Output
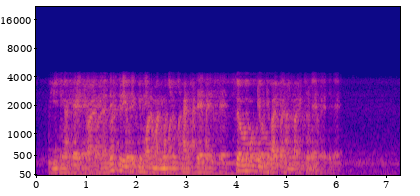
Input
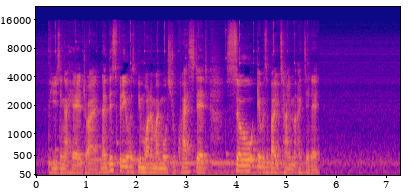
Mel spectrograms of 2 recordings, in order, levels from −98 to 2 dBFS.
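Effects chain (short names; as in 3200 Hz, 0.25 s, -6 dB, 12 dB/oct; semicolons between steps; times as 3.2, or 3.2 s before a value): tapped delay 55/99/175/190/324/444 ms -17/-12.5/-6.5/-16.5/-18.5/-7.5 dB; chorus voices 4, 0.34 Hz, delay 19 ms, depth 3.6 ms; gain -5.5 dB; µ-law 64 kbps 8000 Hz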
